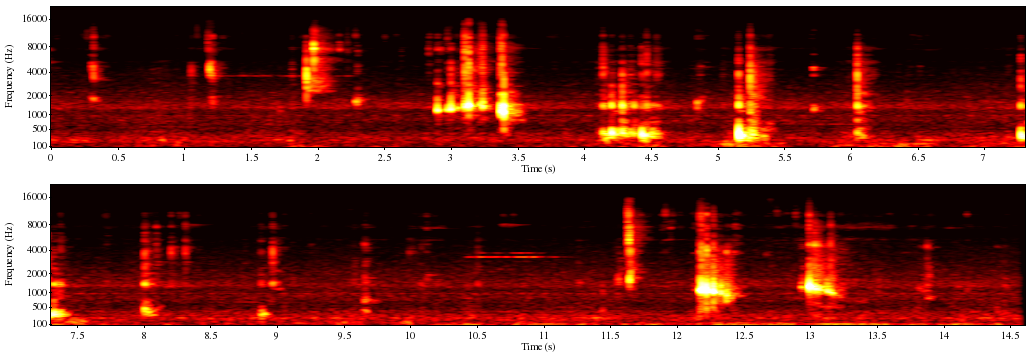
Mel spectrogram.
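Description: A person chewing close to the microphone, mouth closed, with scattered short bites and mouth clicks and two louder ones near the end.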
